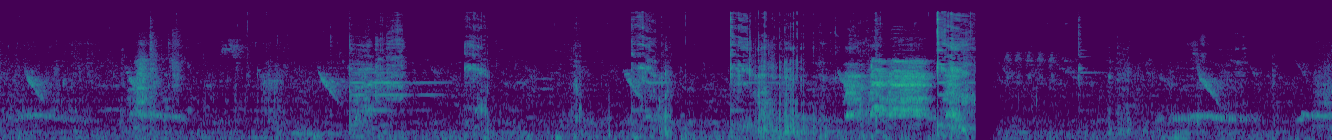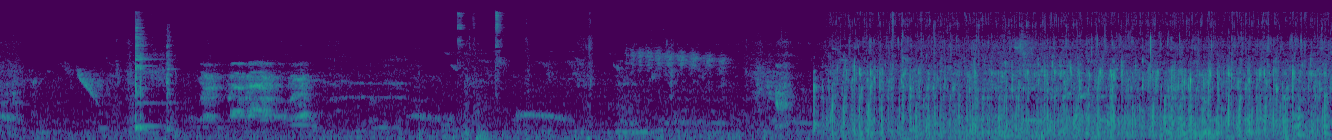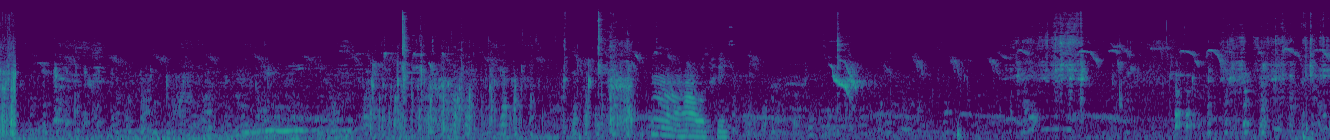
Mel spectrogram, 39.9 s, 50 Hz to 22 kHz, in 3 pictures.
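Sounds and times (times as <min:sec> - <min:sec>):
chickens clucking: 0:20.9 - 0:33.1, 0:34.2 - 0:39.9.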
